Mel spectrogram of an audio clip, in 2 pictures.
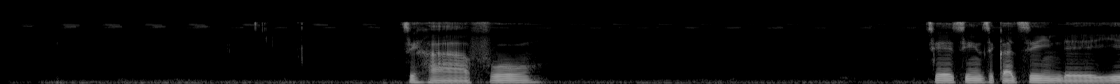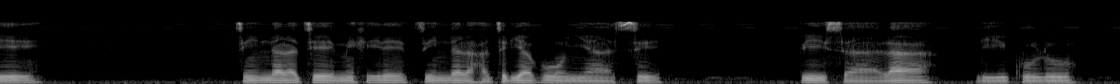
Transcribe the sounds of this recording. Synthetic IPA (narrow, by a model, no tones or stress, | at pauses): t͡sixafu | t͡se̞t͡siːnzikat͡siːndeje | t͡siːndalat͡se̞mixile̞t͡siːndalaxat͡siljaβuɲaːt͡si | βisala | likulu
